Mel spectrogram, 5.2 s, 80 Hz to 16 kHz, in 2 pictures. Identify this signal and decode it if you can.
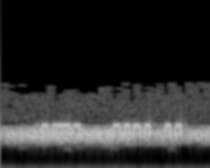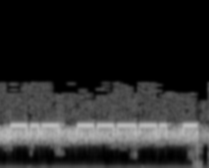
Morse code, heard as a keyed tone, about 19 wpm, 1000 Hz, with radio noise. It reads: R HI K9T
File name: 12 39Z 18088.2kHz utah aa7fv k9tjl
